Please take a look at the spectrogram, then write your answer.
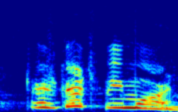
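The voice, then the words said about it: A put-on fake voice. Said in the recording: “fake voice”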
